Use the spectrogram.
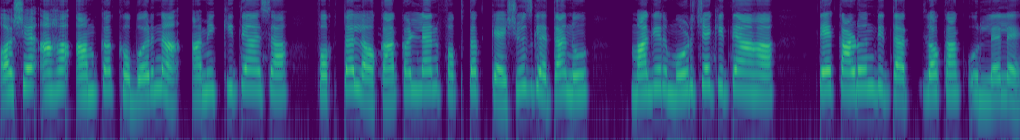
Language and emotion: Goan Konkani, neutral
